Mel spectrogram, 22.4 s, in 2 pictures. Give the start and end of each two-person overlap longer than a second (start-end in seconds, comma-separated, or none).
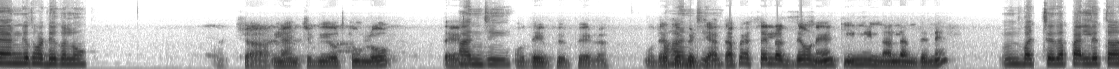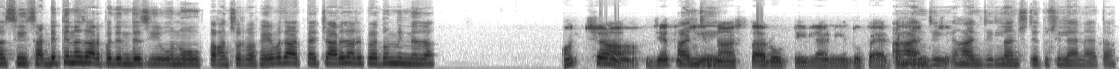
none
